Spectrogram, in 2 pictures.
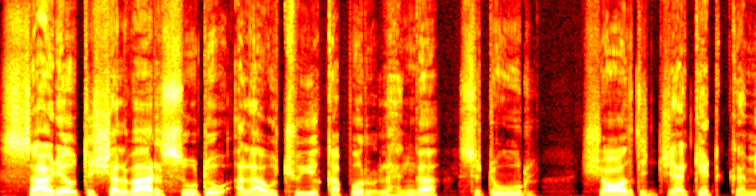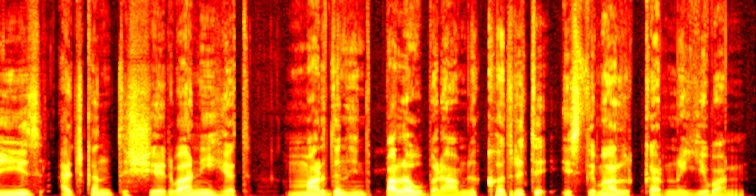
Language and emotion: Kashmiri, neutral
